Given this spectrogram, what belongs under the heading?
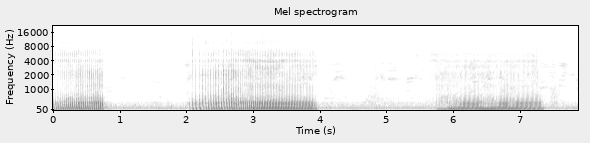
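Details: Loud, rattling, low snores on each breath with quiet pauses between, from a sleeping Olde English Bulldogge at naptime; snoring.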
